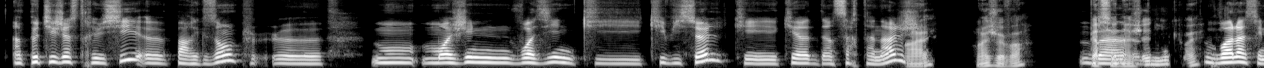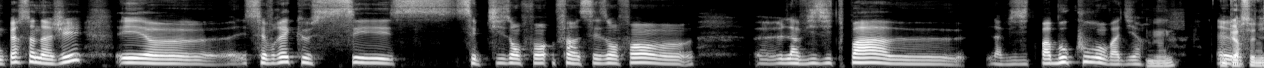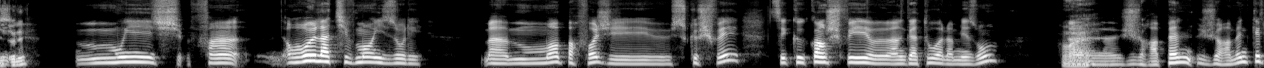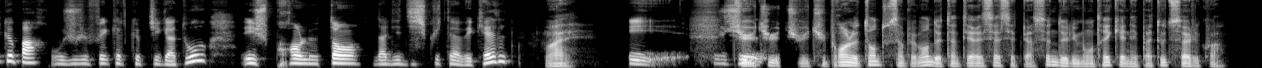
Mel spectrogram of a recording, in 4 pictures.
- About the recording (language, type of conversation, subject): French, podcast, Quels petits gestes, selon toi, rapprochent les gens ?
- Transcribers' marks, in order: drawn out: "heu"; "ramène" said as "rapène"; stressed: "temps"; tapping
